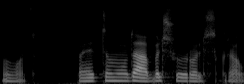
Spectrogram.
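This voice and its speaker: A woman with a fairly low voice talks at a moderate pace on a very clean recording with a silent background. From Russia, Nizhny Novgorod. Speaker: psychologist. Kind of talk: casual chat. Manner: animated.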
